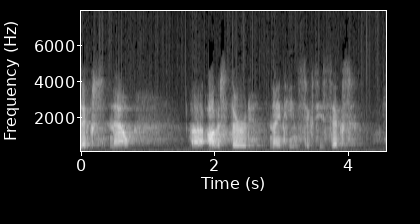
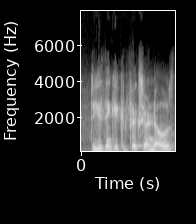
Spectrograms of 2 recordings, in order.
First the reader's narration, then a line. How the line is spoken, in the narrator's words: the man asks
